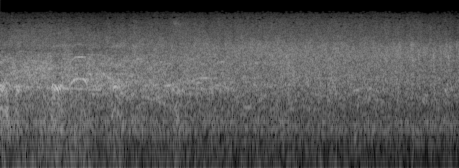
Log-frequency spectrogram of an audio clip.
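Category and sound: crowd, audience clapping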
